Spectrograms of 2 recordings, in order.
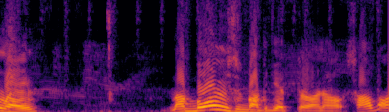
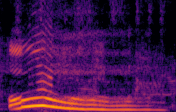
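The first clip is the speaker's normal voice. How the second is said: mock pained ooh; 10 semitones higher than usual. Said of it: "my baba was like".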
